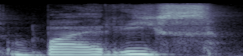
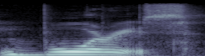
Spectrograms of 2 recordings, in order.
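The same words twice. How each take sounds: First: The name is said the Russian way. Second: The name is said the English way. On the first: The speaker calls it right. "But actually, the name is Boris" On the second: The speaker calls it wrong. "In English, for some reason, a lot of people say Boris"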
